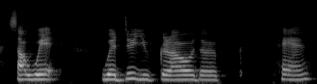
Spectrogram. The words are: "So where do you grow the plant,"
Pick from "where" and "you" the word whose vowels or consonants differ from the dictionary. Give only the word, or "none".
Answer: where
